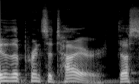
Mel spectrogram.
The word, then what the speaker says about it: Tyre: let's read about the prints of tear or print attire no that's the more scholarly pronunciation of Tyre a set of man say to the Prince of Tyre thus says Lord God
